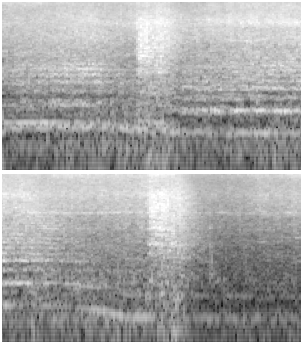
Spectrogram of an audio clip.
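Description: A steam locomotive chuffs and hisses loudly as it passes close by.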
